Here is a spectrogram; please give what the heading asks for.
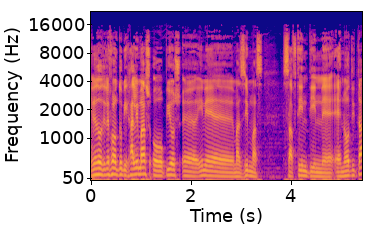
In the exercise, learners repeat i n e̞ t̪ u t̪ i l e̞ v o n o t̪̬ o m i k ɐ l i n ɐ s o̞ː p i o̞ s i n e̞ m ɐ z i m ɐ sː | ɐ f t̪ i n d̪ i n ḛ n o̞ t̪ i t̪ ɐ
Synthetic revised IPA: i n e̞ t̪ o t̪ i l e̞ f o n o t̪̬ u m i x ɐ l i m ɐ s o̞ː p i o̞ s i n e̞ m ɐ z i m ɐ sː | ɐ f t̪ i n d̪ i n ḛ n o̞ t̪ i t̪ ɐ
